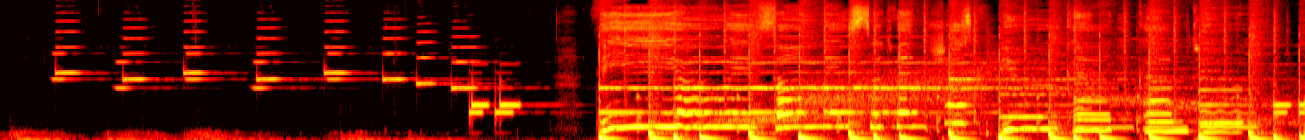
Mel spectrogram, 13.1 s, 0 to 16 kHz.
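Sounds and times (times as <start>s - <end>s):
music with steady beat: 6.0s - 13.0s.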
